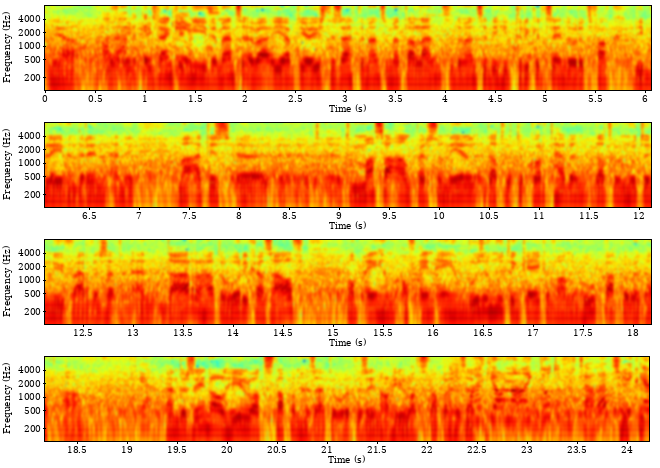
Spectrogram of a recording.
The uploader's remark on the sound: Horeca Expo Live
